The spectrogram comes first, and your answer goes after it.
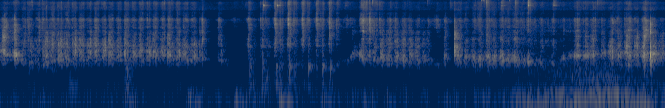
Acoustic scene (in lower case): restroom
